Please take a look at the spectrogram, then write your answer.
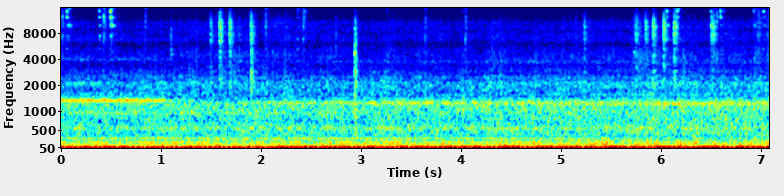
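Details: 2001 Jeep TJ: steady high whine over deep engine rumble, starting randomly, pitch tied to engine RPM.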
